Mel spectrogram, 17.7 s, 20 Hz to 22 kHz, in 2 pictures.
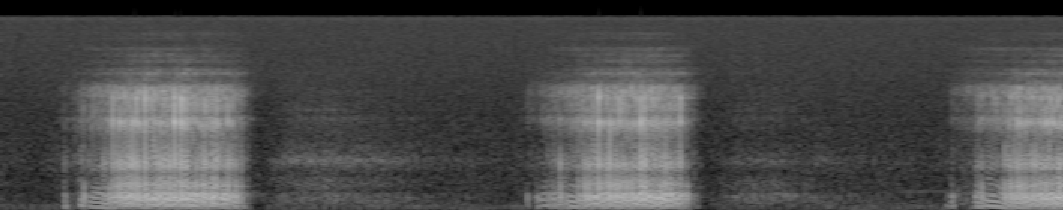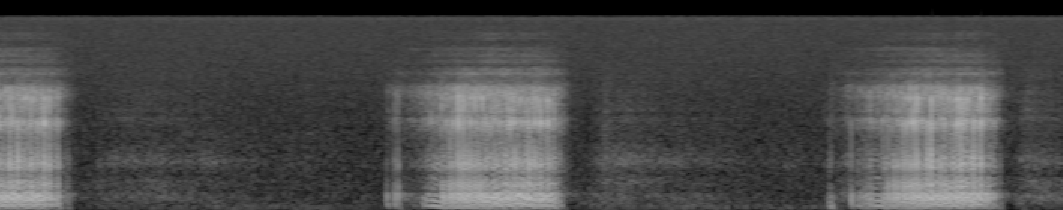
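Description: Five harsh, vibrating snores on each breath in, with softer breaths out, about 17 a minute; regular snoring.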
